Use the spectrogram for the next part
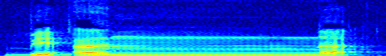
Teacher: नाक में आवाज़ छुपाना, मुकम्मल छुपाना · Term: गुन्ना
